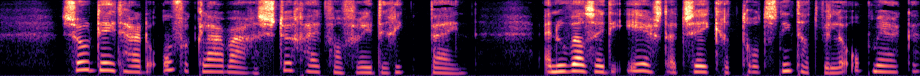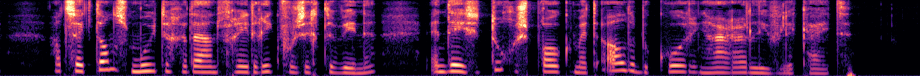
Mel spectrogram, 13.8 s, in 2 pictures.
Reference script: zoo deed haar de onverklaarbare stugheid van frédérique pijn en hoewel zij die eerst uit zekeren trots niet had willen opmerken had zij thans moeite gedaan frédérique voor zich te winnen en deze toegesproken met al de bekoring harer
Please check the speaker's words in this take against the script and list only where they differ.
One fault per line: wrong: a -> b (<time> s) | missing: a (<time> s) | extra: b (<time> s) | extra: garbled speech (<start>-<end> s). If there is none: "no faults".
no faults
